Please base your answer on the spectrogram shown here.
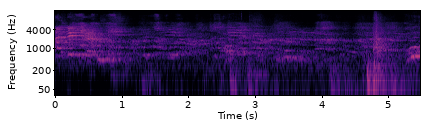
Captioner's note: monkeys continue to chatter; audience cheers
